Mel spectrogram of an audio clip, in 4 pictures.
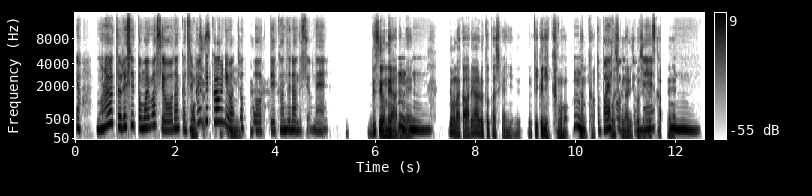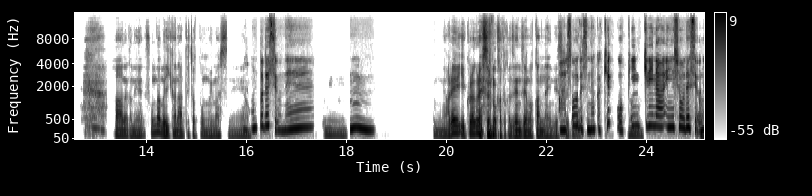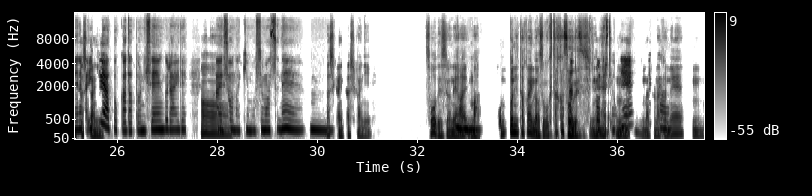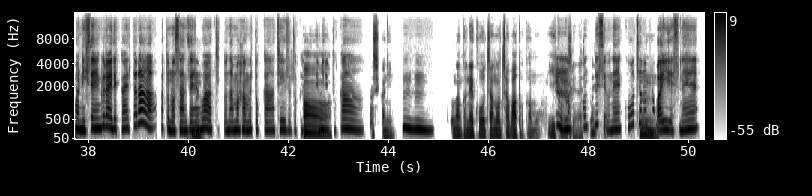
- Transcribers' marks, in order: tapping; laughing while speaking: "ピクニックもなんか楽しくなりそうじゃないすか、ね"; laughing while speaking: "高そうですしね。うん"
- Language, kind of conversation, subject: Japanese, advice, 相手に本当に喜ばれるプレゼントはどのように選べばいいですか？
